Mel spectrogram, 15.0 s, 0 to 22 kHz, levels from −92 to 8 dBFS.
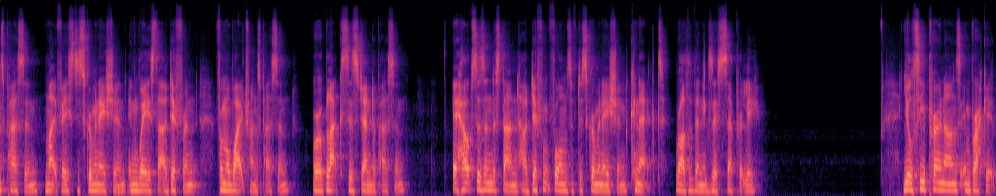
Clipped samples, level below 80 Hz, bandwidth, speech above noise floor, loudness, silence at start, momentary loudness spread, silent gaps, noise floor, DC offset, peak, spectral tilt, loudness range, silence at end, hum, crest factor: under 0.1%; -56 dBFS; 17 kHz; 58 dB; -20 LUFS; 0 s; 9 LU; none; -79 dBFS; under 0.1%; 0 dBFS; -4.5 dB/octave; 5 LU; 0 s; none; 22 dB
